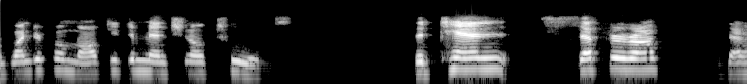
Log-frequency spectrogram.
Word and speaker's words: Sephiroth: The 10 Sephiroth, is that how you pronounce that?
